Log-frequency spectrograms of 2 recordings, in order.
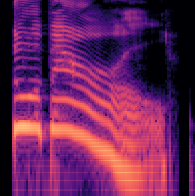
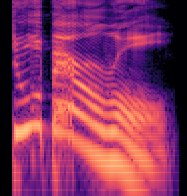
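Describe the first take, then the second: First: Very high cartoon sidekick squeak; squeaky game quote. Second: Higher, louder game sidekick call; game character quote. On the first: Imagined line at the trailer's end. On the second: Retold or imitated. Quoting a Star Fox trailer line.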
